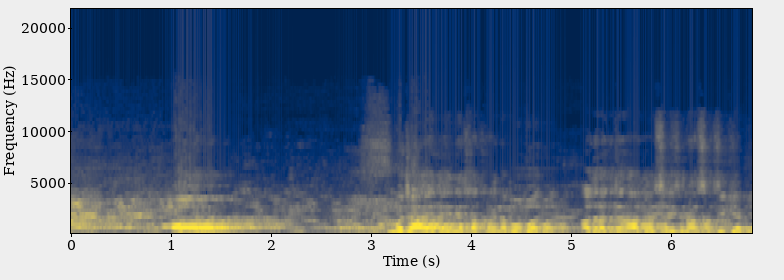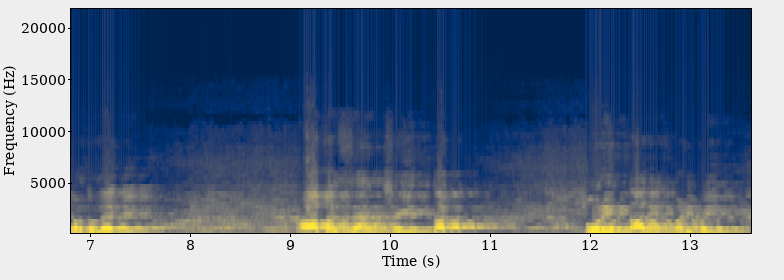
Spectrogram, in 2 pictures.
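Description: A man speaks forcefully through loudspeakers.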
